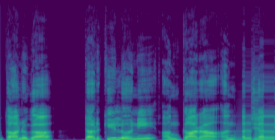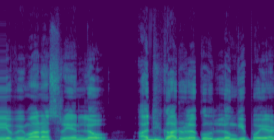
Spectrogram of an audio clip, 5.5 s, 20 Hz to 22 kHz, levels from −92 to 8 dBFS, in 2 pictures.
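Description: Speech clip with robotic sound from repeated short buffers between 2.34 and 2.82 s, right after "తానుగా టర్కీలోని అంకారా". The speech turns into a rigid metallic buzz at 93.8 Hz, with roughly 70% of the audio there made up of repeats, likely from audio arriving too late and the last ~10.7 ms being replayed in its place.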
